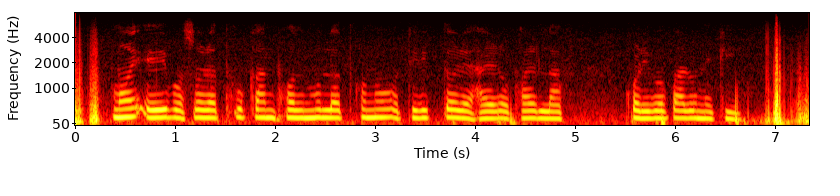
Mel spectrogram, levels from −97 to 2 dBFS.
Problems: constant background noise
